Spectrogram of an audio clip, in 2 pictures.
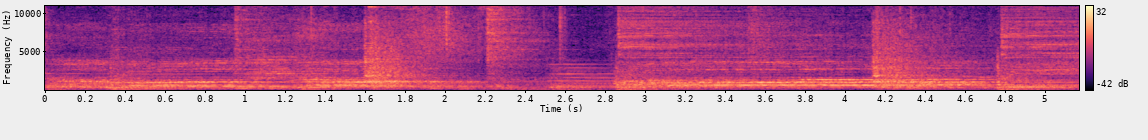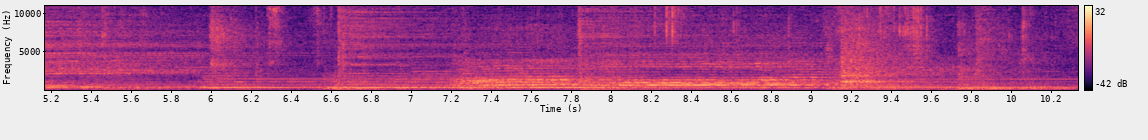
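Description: Youth choir singing a gospel song in church, holding long sustained notes over a low instrumental accompaniment.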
